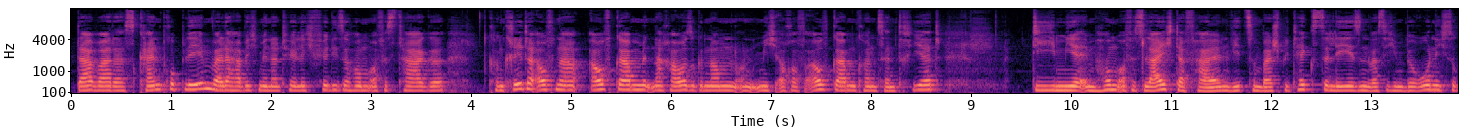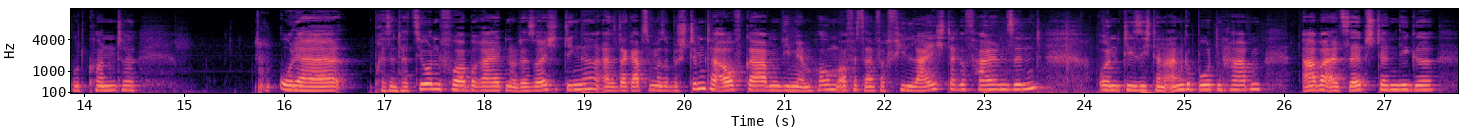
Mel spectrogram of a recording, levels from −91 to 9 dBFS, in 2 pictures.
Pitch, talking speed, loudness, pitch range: 185 Hz, 170 wpm, -19 LUFS, 175-200 Hz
